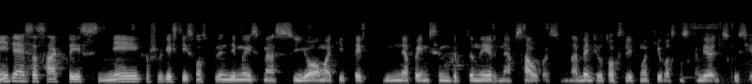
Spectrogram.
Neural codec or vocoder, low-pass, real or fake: none; 7.2 kHz; real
